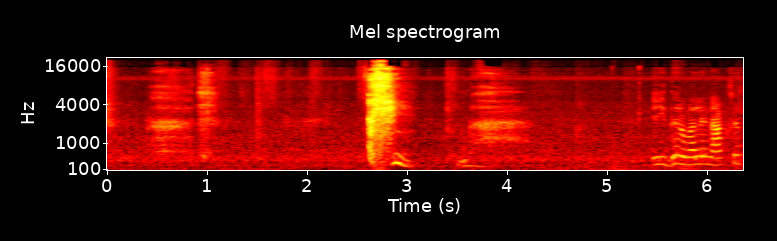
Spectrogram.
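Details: Woman doing a nose-blowing sneezing challenge, inducing the sneeze with a rolled paper in the nose; her eyes are watering: one forceful sneeze with a sharp burst of air, followed by short vocal sounds.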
